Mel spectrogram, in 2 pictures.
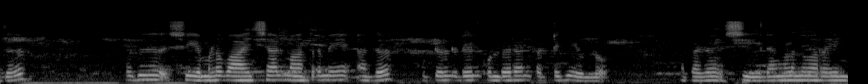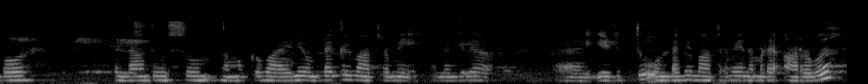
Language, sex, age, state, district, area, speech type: Malayalam, female, 30-45, Kerala, Kollam, rural, spontaneous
